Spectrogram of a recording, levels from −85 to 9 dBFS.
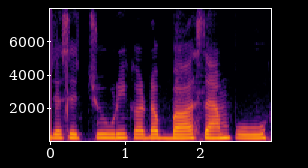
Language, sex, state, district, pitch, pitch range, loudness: Hindi, female, Jharkhand, Garhwa, 225 Hz, 220-230 Hz, -14 LUFS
